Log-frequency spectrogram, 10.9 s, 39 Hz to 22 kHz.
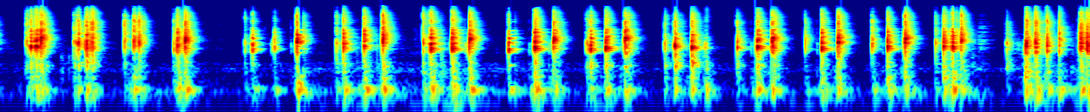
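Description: A hand-held metal rod with a white tip taps the teal silicone cells of an empty, clear plastic ice cube tray. It produces quick bursts of dry, bright, clicky taps centered around 2 kHz, with almost no low end. The taps come in rapid clusters separated by short pauses, and each tap dies away almost instantly.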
